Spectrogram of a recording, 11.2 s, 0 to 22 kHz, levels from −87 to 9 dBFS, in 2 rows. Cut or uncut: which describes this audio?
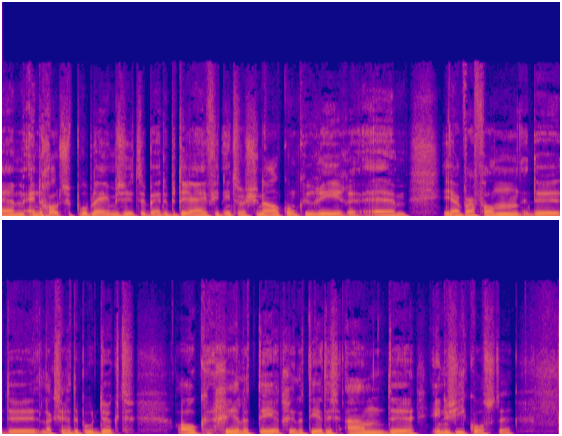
cut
